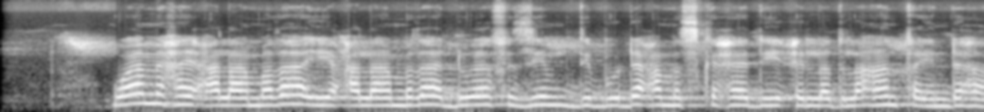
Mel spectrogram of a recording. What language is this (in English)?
Somali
